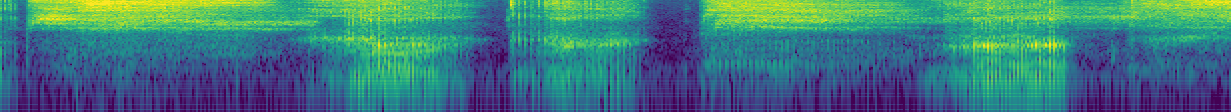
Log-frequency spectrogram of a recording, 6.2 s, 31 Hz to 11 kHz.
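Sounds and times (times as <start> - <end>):
sleeping poachers snoring: 1.4 - 6.1.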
